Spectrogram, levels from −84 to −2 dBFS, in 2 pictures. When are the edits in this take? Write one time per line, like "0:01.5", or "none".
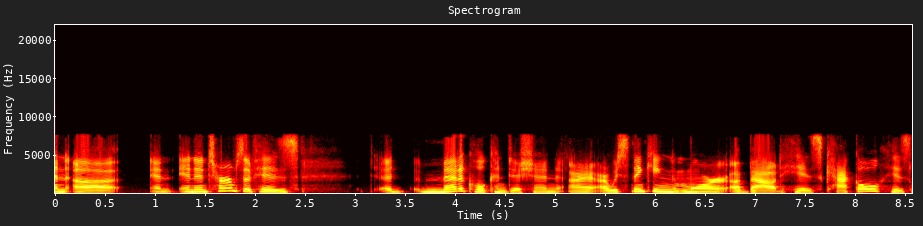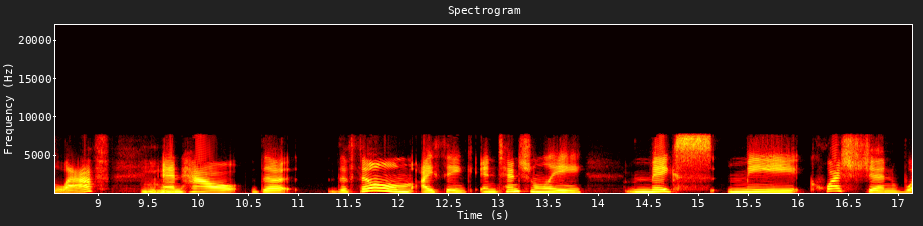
0:03.6
0:14.3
